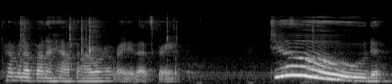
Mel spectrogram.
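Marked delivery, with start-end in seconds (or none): 2.7-3.8 high, loud excited shout; thrilled exclamation. Real, not acted. Excited at the card.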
